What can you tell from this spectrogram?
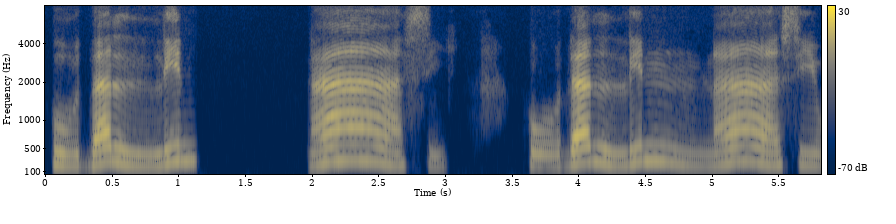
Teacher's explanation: di kata linnas yang panjang nun bukan sin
